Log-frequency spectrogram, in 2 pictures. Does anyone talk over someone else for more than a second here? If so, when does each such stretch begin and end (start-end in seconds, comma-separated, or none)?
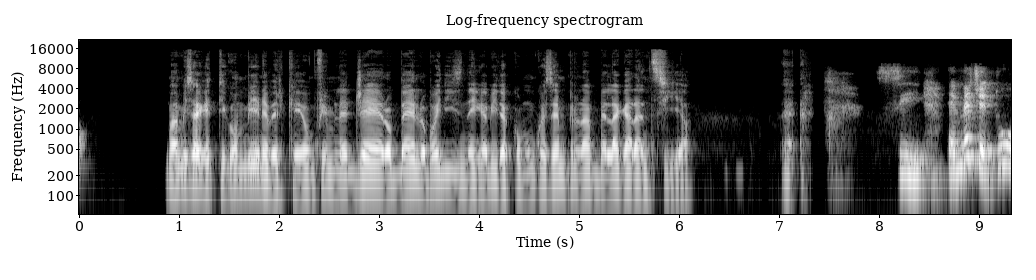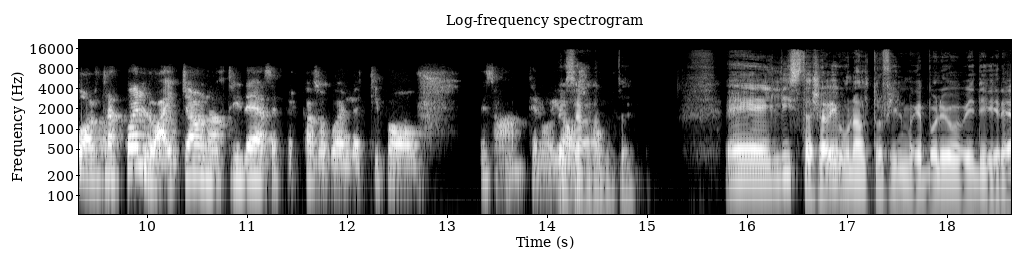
none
